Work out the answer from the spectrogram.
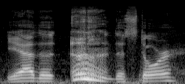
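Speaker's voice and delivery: hoarse, with throat clearing; frog in throat. Real, not acted. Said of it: "I apologize for the frog in my throat".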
